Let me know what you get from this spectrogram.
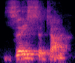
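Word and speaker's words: ζήσεται: And how you pronounce it in Greek? In Greek, it's zesitai.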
